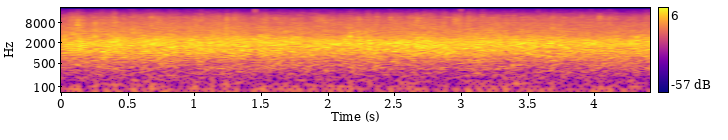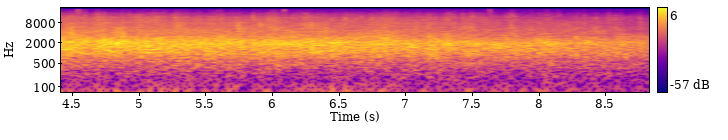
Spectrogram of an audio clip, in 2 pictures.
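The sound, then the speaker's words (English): Steady, dense applause from a large audience in a concert hall for composer Stephen Montague, a continuous wash of clapping that holds at an even, fairly loud level for the whole stretch, with no voices over it. “Let's have a round of applause for this pagan man.”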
